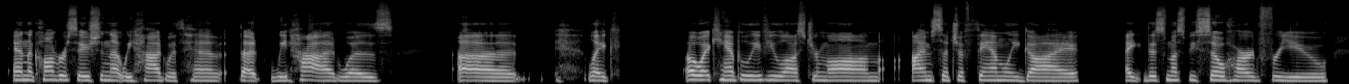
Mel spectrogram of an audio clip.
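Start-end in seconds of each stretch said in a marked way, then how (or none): 6.8-13.3 acted, mock-teary emotional voice. Retelling what a wealthy man said about the speaker's lost mom: imitating someone emotional. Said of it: "he got really emotional and he was like teary eyed".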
